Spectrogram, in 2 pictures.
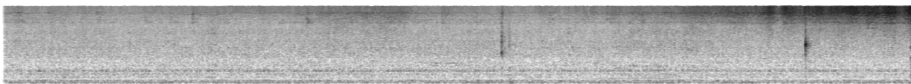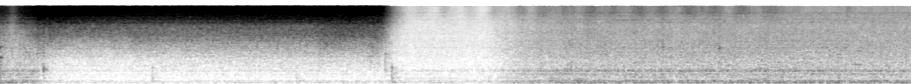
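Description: Pressure cooker on the gas stove letting off steam in a loud hiss for about three and a half seconds, starting about halfway through and cutting off suddenly, over a steady low kitchen hum with a few faint clicks.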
